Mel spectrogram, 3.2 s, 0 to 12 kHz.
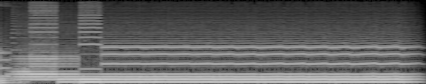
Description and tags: PPG 010 Little Mad Dance C4
This sample is part of the "PPG
MULTISAMPLE 010 Little Mad Dance" sample pack. It is a digital sound
with a melodic element in it and some wild variations when changing
from pitch across the keyboard. Especially the higher notes on the
keyboard have some harsh digital distortion. In the sample pack there
are 16 samples evenly spread across 5 octaves (C1 till C6). The note in
the sample name (C, E or G#) does not indicate the pitch of the sound
but the key on my keyboard. The sound was created on the PPG VSTi. After that normalising and fades where applied within Cubase SX.
multisample, digital, experimental, harsh, melody, ppg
